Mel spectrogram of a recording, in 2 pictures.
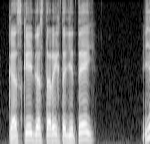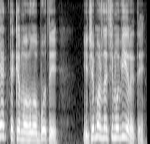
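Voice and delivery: high, mocking, scornful jeering tone. The grandson Serhiy interrupts his grandmother and Olenka reading the Bible, in a mocking voice. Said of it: "пролунав насмішкуватий голос онука".

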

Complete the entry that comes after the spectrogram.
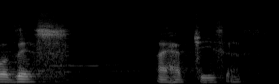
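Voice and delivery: put-on slurred, slow words. Retelling a stroke patient's words on the phone: imitating slow, slurred speech. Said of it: "It was very slow and it was very slurred".

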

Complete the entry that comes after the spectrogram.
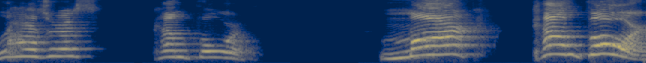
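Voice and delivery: put-on loud, authoritative commanding call. Speaker retelling how they called a dying man forth, calling loudly. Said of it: "I did not, with a quiet voice, call him forth".

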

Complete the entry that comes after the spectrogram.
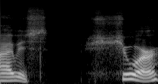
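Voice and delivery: ordinary delivery

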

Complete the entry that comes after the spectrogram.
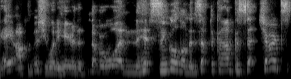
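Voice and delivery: very high, beboppy jive-talking hipster voice. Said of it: "[name], uh, beboppy talk".

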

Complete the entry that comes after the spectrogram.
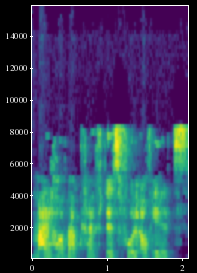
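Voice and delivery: speaking with German accent. Repeating a practice sentence a second time, now in a German accent. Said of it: "And now with a German accent".

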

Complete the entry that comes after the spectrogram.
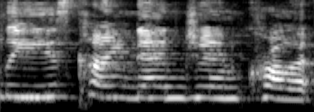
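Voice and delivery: plain reading voice

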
